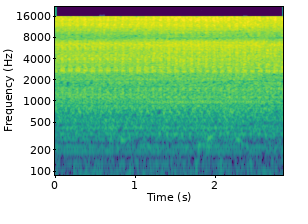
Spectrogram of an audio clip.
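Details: 2010 Mitsubishi Pajero after the drive belt broke, jumped the timing and bent all inlet valves. First start after replacing the valves and head gasket and refitting the timing belt. Steady, even idle with a light regular tick about 2.5 per second, no knocks or misses; running normally.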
